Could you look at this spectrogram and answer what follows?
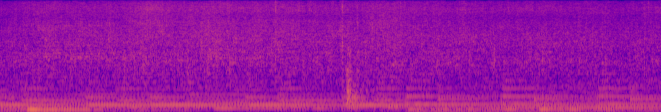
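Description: Tandoori chicken sizzles hard in a pan over a high flame, a steady broadband frying hiss with a low hum beneath and a brief crackle near the middle, close and continuous with no talk.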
